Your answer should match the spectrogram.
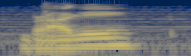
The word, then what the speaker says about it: Bragi: Bragi. Rhymes with froggy.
